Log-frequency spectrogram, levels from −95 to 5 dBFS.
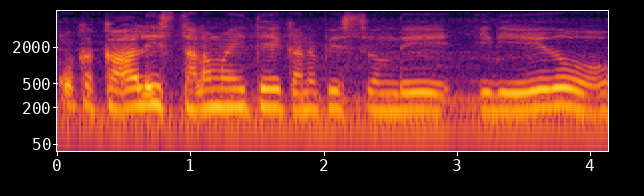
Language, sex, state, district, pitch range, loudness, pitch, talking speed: Telugu, male, Andhra Pradesh, Sri Satya Sai, 175-205 Hz, -16 LUFS, 190 Hz, 115 wpm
